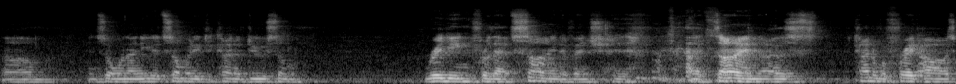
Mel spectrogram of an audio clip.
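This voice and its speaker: A man of medium pitch speaks in an American accent at a moderate pace, his intonation monotone and flat, with audible room echo and noticeable background noise. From northern Illinois, US Midwest. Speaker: filmmaker. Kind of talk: presentation about his film.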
